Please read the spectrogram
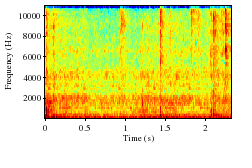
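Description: Faint, small crinkles and ticks of the foil wrapper of a Kinder Surprise chocolate bunny being picked at by fingers, over quiet room tone.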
